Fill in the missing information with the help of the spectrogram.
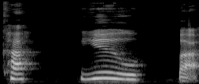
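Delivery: K-U-B as separate sounds; sounding out words. Shown as a demonstration. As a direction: sound out K-U-B one by one. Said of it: "Say it with me".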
